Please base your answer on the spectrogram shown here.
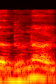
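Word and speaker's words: יהוה: Tetragrammaton, Yodei Vav Hei, which according to the practice of reading the Bible in Israel since the middle of the Second Temple period, is pronounced Adonai because of its holiness.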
